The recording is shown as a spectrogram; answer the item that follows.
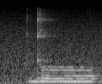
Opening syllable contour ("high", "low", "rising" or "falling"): high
